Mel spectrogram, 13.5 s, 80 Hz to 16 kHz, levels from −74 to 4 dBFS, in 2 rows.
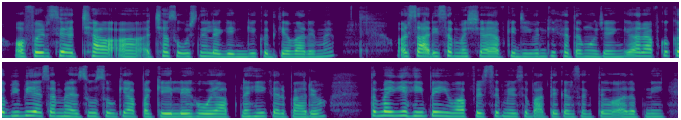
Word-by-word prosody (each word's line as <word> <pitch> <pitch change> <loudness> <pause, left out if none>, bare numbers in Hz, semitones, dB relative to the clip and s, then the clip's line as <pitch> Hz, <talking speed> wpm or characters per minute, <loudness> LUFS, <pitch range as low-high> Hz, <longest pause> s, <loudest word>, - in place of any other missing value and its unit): और - - +5
फिर 230 -2 +5
से 250 +3 +5
अच्छा 225 +2 +3
अ, 195 -2 +2
अच्छा 245 - -1
सोचने 215 0 -3
लगेंगी 190 -2 -1
खुद 180 -2 -4
के 190 - 0
बारे 180 0 -1
में 205 +6 -9 0.7
और - - +4
सारी 220 - +5
समस्याएँ 210 - 0
आपके 105 - -2
जीवन 200 0 -6
की 235 - -7
खत्म 225 -4 -3
हो 195 - -4
जाएँगी। 185 0 -4
और 230 - +3
आपको 230 +3 +1
कभी 240 0 -1
भी 260 +1 +1
ऐसा 230 -1 +1
महसूस 215 -1 -3
हो 210 - -1
कि 210 +2 -3
आप 200 -3 -2
अकेले 195 0 +2
हो 195 -1 +3
या 190 -1 +2
आप - - -3
नहीं 210 +2 -2
कर 200 -2 -3
पा 185 0 -3
रहे 185 +1 -2
हो, 210 - -9 0.5
तो 260 - +4
मैं 260 +1 +6
यहीं 250 -1 +1
पे 245 +1 +3
ही 240 - +2
हूँ 210 -2 0
आप 210 - +3
फिर 210 - +1
से 225 +3 -4
मेरे 210 -2 -5
से 225 - -6
बातें 195 - -3
कर 185 - -4
सकते 185 - -7
हो 95 - -3
और 140 - -1
अपनी 195 +2 -5
200 Hz, 250 wpm, -24 LUFS, 190-225 Hz, 0.7 s, मैं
